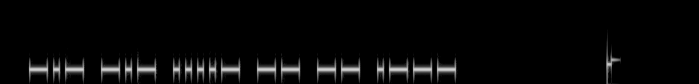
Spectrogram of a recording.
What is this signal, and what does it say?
Morse code, heard as a keyed tone, about 20 wpm, 700 Hz. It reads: KK4MMJ
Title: USA Call Signs - 4x Character Spacing - 20wpm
